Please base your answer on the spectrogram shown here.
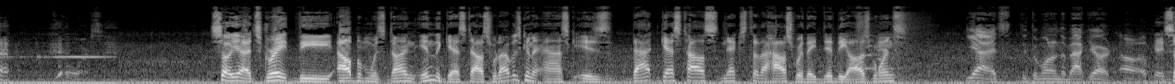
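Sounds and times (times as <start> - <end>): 
truck backup beep: 0.0 - 1.2
truck engine idling with deep rumble: 0.0 - 11.7
speech: 2.1 - 11.7.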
